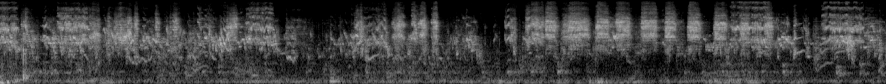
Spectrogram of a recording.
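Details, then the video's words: Breeding pairs of budgerigars keep up cheerful chirping, a long stream of shrill squeaks and grating chatter from several birds, fading briefly then rising again in pulsing bursts. "Happy budgie chirping sounds | breeding pairs"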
